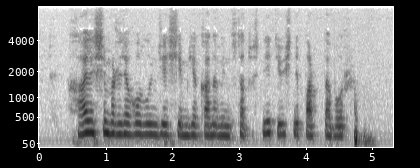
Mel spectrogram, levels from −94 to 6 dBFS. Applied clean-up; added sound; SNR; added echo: none; none; none; none.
